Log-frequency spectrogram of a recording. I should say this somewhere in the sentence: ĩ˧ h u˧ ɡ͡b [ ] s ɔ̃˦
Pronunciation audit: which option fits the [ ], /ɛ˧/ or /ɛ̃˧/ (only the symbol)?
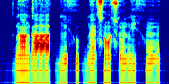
ɛ̃˧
